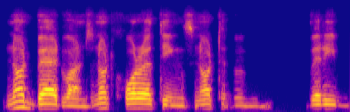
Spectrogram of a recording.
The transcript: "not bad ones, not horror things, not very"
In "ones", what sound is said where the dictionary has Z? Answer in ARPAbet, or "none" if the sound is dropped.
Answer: S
